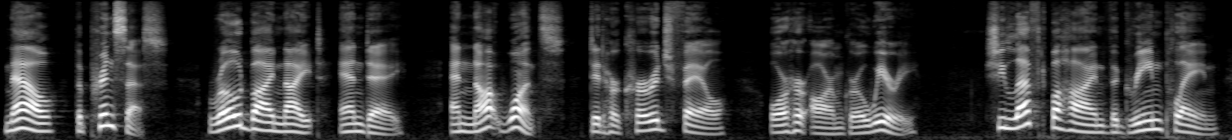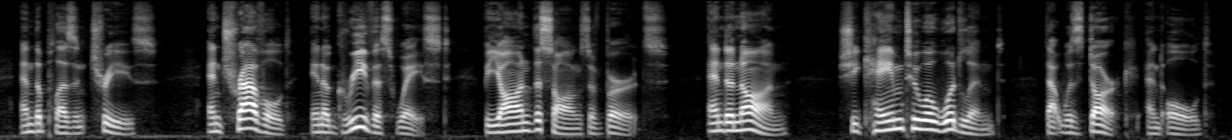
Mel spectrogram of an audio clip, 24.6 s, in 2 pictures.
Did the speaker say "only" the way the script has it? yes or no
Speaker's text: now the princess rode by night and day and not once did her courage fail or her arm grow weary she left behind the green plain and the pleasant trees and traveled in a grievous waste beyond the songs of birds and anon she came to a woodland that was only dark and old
no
